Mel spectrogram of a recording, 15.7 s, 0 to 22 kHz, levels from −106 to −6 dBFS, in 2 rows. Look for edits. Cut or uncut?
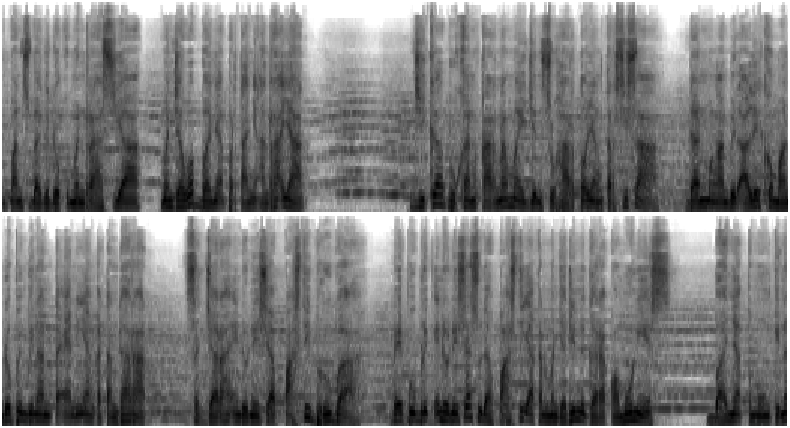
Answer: uncut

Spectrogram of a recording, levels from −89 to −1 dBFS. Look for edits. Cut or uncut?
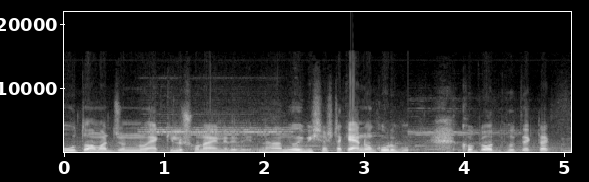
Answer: cut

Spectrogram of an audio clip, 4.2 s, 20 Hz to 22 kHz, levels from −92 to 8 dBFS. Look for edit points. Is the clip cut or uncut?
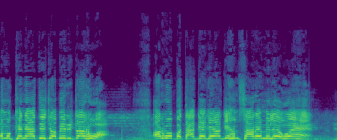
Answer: uncut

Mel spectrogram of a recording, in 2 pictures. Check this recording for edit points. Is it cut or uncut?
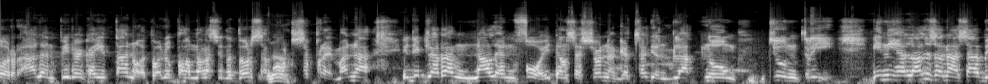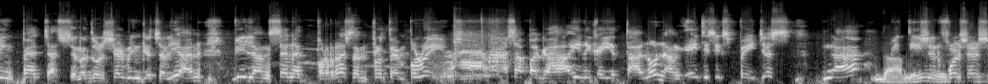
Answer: uncut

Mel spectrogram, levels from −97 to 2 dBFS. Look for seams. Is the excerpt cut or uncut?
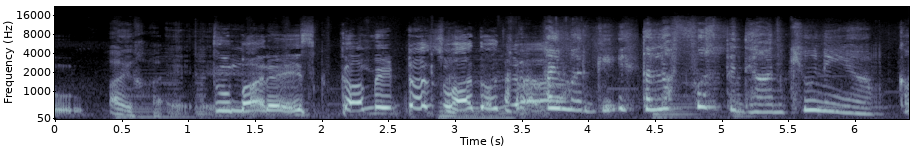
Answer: cut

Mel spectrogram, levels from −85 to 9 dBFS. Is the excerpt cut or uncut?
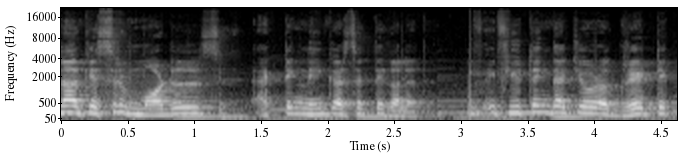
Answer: cut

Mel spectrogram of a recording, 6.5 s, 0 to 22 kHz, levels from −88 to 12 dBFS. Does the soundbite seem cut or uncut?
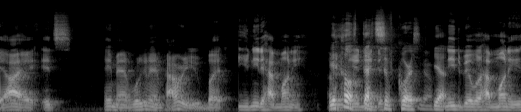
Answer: cut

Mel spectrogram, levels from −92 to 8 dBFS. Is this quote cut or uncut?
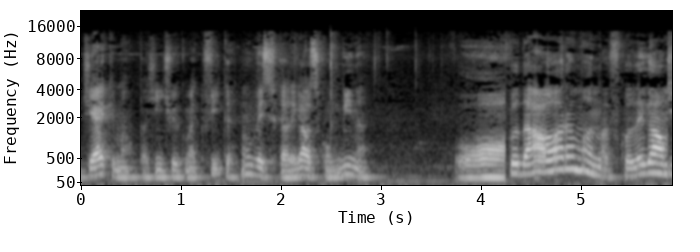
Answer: cut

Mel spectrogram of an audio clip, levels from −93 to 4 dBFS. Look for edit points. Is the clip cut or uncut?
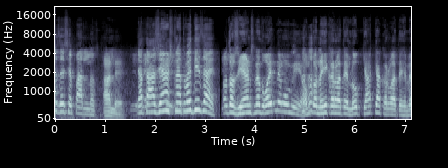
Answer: uncut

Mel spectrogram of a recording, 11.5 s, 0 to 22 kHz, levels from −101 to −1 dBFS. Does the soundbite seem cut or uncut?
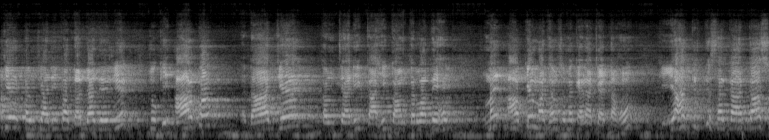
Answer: uncut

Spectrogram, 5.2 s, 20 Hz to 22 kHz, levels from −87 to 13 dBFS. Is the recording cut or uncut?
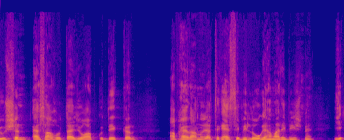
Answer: uncut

